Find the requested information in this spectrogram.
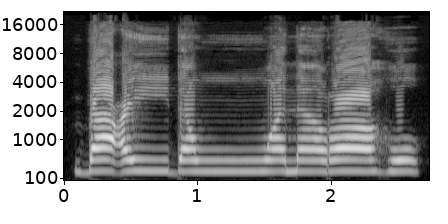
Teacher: اگر ہم یہ آیت کو اگلی آیت کے ساتھ ملا کے پڑھیں تو حرف الواو کلمت ونراہ حروف الادغام بغنہ میں سے ہے، اور ادغام کا معنی ہے حرف کو حرف میں داخل کرنا، تو ہم یہ تنوین کو واو میں ملا کے غنہ اور تشدید کے ساتھ یہ حکم کو ادا کریں گے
